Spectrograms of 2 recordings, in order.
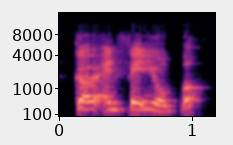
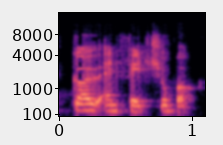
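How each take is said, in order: First: Put-on gapped message for the child to fill; with gaps. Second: Said in the usual way. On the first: Shown as a demonstration. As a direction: Go and fetch your book said with gaps, the ch of fetch dropped and louder. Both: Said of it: "fill in the gaps of a message".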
